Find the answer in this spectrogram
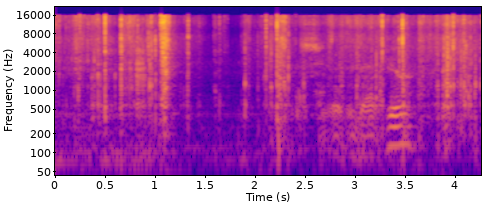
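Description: Paper-faced bubble mailer crinkling and rustling as it is handled in the hands, in irregular sharp crackles.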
